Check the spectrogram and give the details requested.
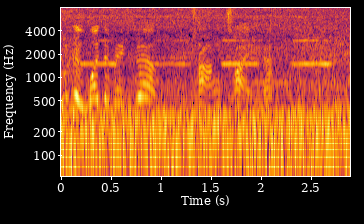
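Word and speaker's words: Changchai: ว่า จะ เป็น เครื่อง ชาง ชย นะ s a g C AI ครับ น่า จะ อ่าน ว่า ช้างชัย แบรน จีน ครับ ผม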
